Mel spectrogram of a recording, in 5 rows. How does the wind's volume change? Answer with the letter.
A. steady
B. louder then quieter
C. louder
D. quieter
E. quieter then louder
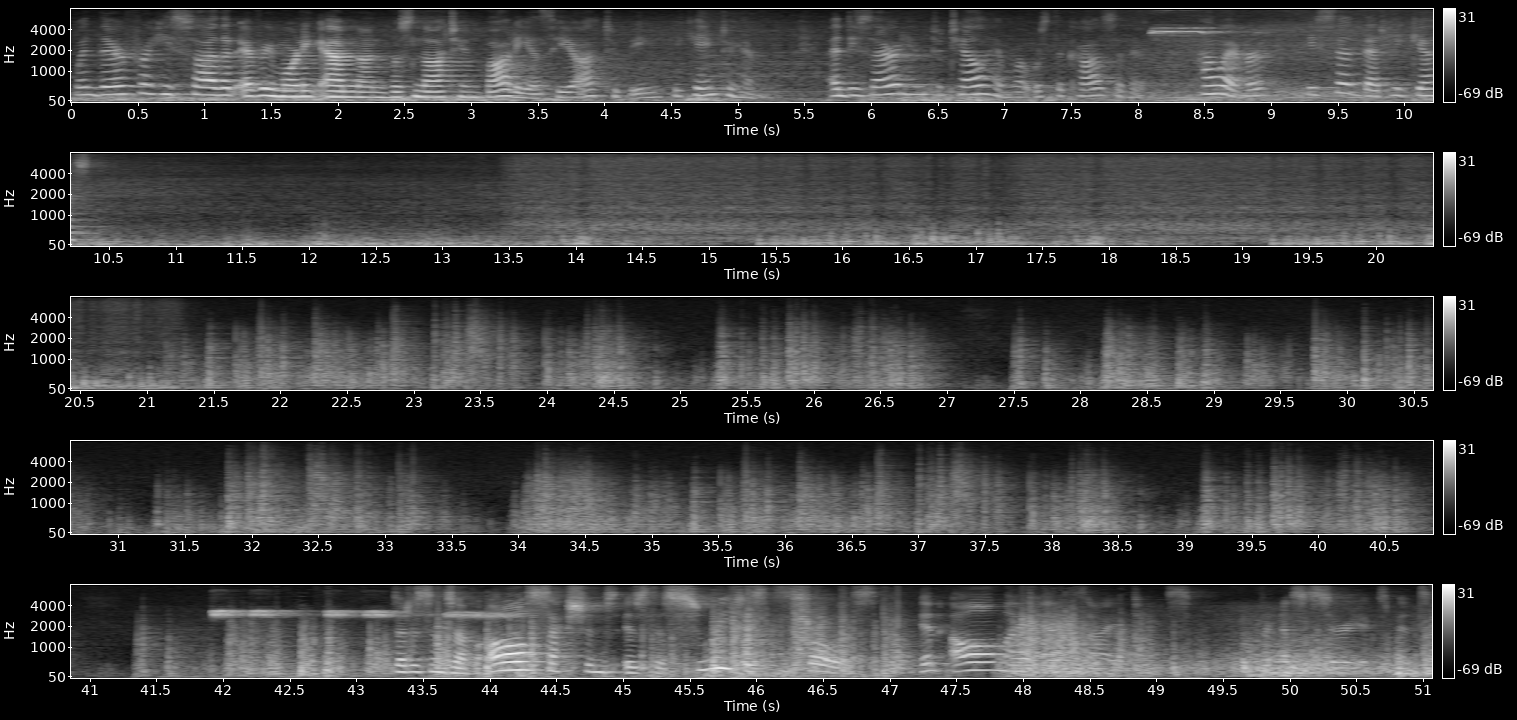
C.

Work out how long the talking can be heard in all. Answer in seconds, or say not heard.
18 s.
